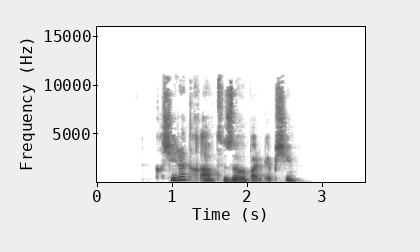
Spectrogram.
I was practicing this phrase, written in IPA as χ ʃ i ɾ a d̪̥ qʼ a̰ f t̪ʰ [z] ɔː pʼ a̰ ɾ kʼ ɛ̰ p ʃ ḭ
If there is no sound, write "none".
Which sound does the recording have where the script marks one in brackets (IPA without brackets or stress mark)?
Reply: z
